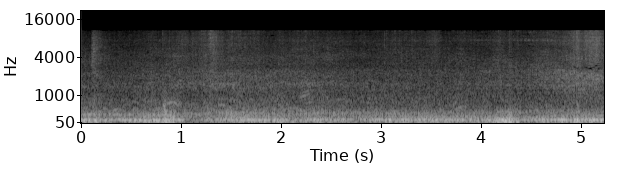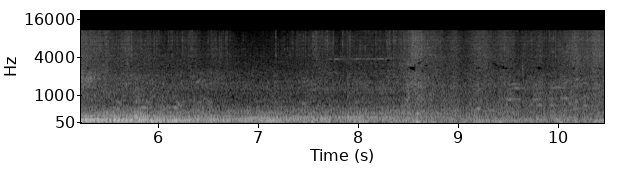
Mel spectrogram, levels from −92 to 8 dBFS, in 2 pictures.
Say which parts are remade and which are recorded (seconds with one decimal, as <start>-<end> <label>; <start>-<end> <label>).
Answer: 0.0-10.5 recorded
